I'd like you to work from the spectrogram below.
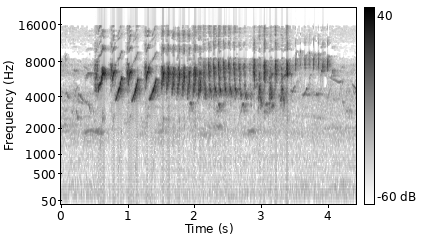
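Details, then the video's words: Male purple sunbird singing: a quick series of high, sharp rising notes that runs into a rapid, even rattle of ringing metallic notes, slowing slightly toward the end. "Purple Sunbird Sound / Purple Sunbird Song / Purple Sunbird Call /Male Purple Sunbird Vocals, Voice"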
